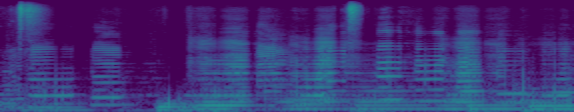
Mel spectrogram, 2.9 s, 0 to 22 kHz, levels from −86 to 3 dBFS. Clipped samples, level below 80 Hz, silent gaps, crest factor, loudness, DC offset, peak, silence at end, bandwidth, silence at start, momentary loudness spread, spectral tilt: under 0.1%; -62 dBFS; none; 26 dB; -39 LUFS; under 0.1%; -16 dBFS; 0 s; over 20 kHz; 0 s; 15 LU; -3 dB/octave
